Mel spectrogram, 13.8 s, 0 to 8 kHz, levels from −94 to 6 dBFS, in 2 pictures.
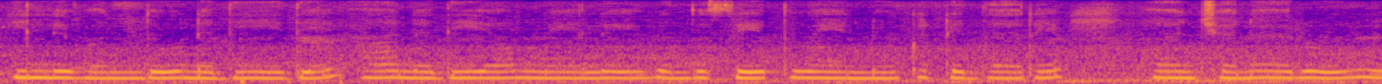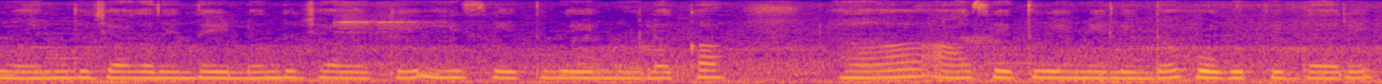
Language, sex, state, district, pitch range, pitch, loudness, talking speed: Kannada, female, Karnataka, Belgaum, 220-230 Hz, 225 Hz, -17 LUFS, 100 wpm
